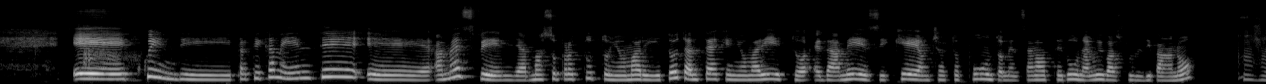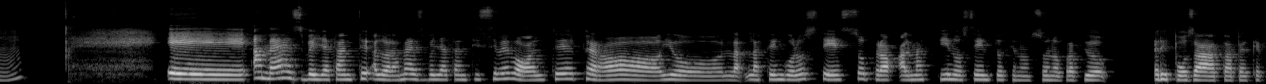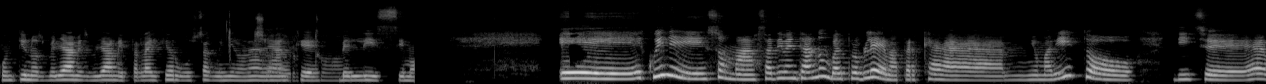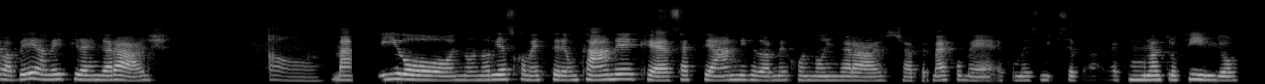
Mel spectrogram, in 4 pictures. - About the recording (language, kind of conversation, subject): Italian, advice, Come gestite i conflitti di coppia dovuti al russare o ad orari di sonno diversi?
- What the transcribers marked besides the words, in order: tapping; other background noise; distorted speech; static; "proprio" said as "propio"; drawn out: "perché"; drawn out: "Oh"; "Cioè" said as "ceh"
